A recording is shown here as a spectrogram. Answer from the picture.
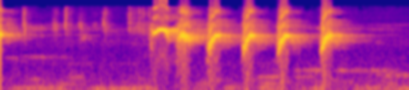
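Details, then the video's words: Singing female greater green leafbird, calling to draw in males; a quick series of five sharp, downslurred chipping notes, about four per second, after a brief quiet pause. "SUARA BURUNG CUCAK IJO BETINA GACOR MEMANCING JANTAN"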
